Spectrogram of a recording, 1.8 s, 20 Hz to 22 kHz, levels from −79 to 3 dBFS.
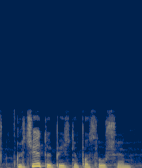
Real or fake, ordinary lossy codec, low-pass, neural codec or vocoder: fake; none; none; codec, 16 kHz, 16 kbps, FreqCodec, larger model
